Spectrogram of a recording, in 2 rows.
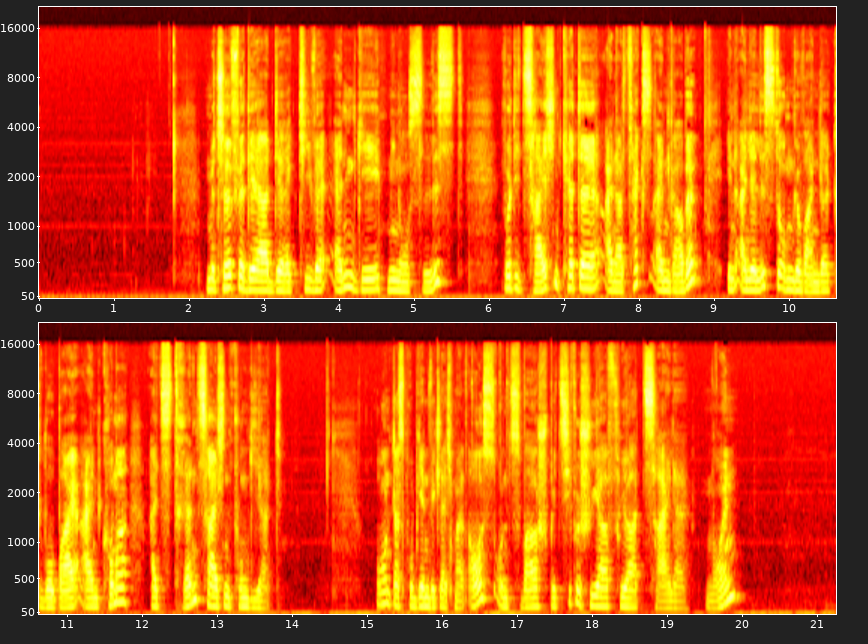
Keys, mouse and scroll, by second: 16.4 click.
